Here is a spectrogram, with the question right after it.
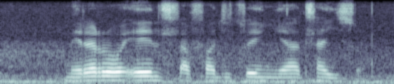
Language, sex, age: Southern Sotho, male, 20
